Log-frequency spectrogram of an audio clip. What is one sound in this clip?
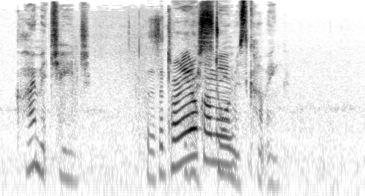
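A young woman speaks quietly and thoughtfully.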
